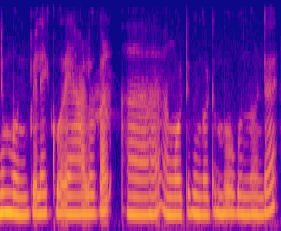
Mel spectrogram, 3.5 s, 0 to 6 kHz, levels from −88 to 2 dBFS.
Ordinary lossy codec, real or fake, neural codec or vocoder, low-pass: none; real; none; 5.4 kHz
